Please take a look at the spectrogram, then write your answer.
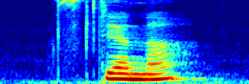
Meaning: wall
- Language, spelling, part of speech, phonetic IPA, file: Czech, stěna, noun, [ˈscɛna], Cs-stěna.ogg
